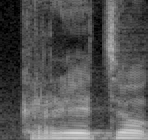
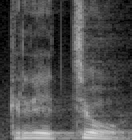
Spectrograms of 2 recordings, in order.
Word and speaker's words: Gereja: Karena kita ini membacanya harus pakai bahasa Jawa ternyata. Gerejo. Jadi G-R-E-J-A itu bacanya gerejo. Bukan gereja, bukan.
